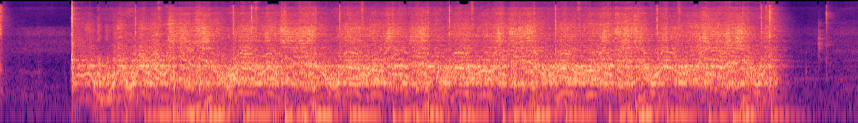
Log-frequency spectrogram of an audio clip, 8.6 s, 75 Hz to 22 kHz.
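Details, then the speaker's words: Engine with a Quadrajet carburetor fitted in place of the Edelbrock, fuel system and tank hooked up and gas poured down the throat: cranks with an uneven, loping gallop about 2.5 beats a second, puffing smoke. "happens sounded promising that or it's got a Gallop to it"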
